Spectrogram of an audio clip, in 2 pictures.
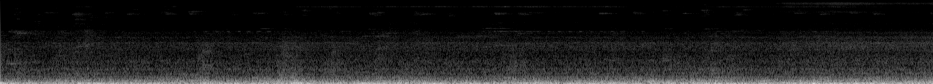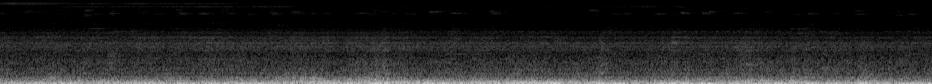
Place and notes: Toucheng Township, Yilan County - Local Train
from Guishan Station to Daxi Station, Binaural recordings, Zoom H4n+ Soundman OKM II
Yilan County, Taiwan, November 2013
